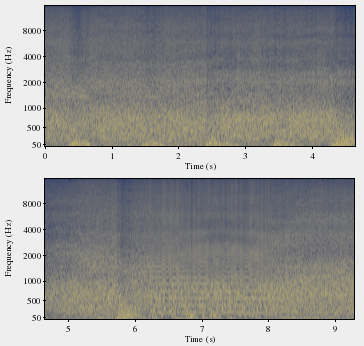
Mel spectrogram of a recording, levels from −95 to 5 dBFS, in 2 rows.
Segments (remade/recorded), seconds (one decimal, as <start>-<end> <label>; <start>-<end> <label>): 0.0-6.2 recorded; 6.2-8.0 remade; 8.0-9.3 recorded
